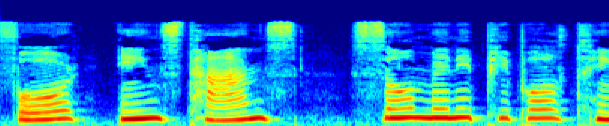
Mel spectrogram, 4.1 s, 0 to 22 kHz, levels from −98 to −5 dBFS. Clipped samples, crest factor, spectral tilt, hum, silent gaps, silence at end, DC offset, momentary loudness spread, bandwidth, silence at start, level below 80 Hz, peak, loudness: under 0.1%; 12 dB; -5.5 dB/octave; none; none; 0 s; under 0.1%; 12 LU; 11 kHz; 0.1 s; -56 dBFS; -6 dBFS; -19 LUFS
